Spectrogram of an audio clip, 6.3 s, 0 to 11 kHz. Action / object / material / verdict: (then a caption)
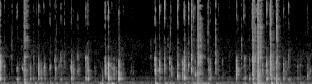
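tap / plastic mechanical keyboard / plastic / none. Fingertips type quickly on a compact plastic mechanical keyboard with round pastel plastic keycaps in a dark frame. Rapid, bright clacky keystrokes with a woody midrange tone around 700 Hz come in uneven bursts, with a brief pause near the middle. Each key hit dies away almost instantly.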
